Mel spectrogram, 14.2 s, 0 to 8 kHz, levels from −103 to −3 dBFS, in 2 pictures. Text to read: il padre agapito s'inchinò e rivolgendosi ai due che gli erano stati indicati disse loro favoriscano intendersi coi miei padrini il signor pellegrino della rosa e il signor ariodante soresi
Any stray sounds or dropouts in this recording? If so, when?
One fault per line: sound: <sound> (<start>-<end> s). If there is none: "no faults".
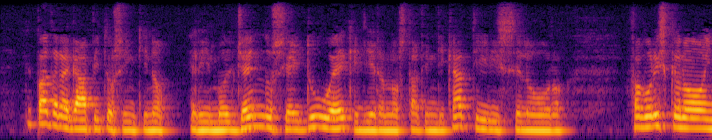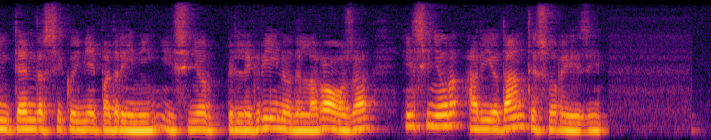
no faults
